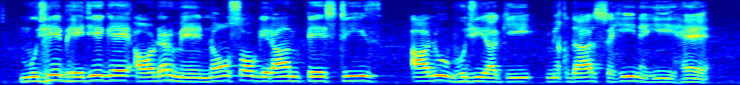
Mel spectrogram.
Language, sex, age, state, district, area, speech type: Urdu, male, 18-30, Uttar Pradesh, Saharanpur, urban, read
